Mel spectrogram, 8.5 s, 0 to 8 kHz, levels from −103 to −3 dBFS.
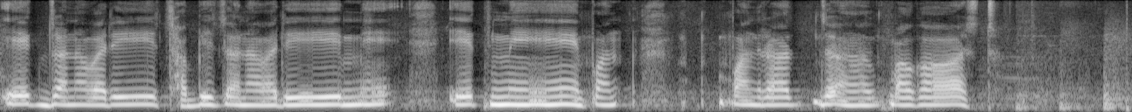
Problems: constant background noise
